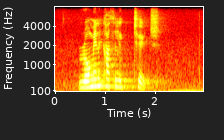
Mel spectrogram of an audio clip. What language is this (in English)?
Zulu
